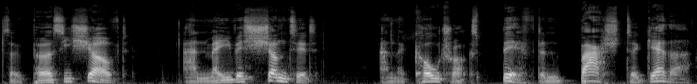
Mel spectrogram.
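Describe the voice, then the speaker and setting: A man narrating a children's storybook aloud in an expressive, deliberate storytelling manner. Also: sits low.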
